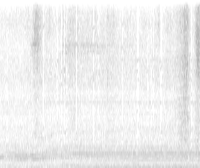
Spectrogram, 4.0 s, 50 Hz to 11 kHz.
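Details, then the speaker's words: Windows 98 PC with GeForce4 Ti 4200, first power-on after case swap: low steady hum rising and holding with airy whir; one fan running loud, suspected to be the GPU fan. "it's a quite loud I think that might be the GPU fan I don't know we have to go look I gotta go check that fan because oh that sounds I found pretty sure that's the GPU fan"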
